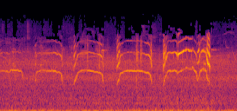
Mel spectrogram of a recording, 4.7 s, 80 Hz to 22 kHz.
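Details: Nestling peregrine falcon in downtown Arizona during a morning feeding on 24 May 2016, uttering repeated thin, arching whining calls, roughly two per second, rising into louder, harsher cries near the end.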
